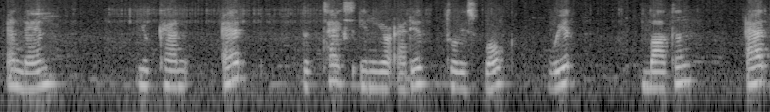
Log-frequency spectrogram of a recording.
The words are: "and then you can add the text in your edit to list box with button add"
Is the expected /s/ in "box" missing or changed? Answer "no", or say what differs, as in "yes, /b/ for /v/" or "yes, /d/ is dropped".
yes, /s/ is dropped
